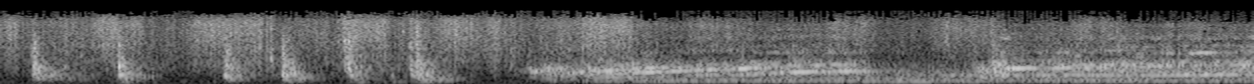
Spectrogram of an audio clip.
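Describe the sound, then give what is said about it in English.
Car driving off at night: several sharp knocks and thumps come first, then the engine catches and runs, its tone climbing as it accelerates and climbing again after a gear change. “We'll drive on to the town and find a place to put up for the night.”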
